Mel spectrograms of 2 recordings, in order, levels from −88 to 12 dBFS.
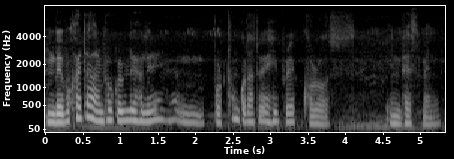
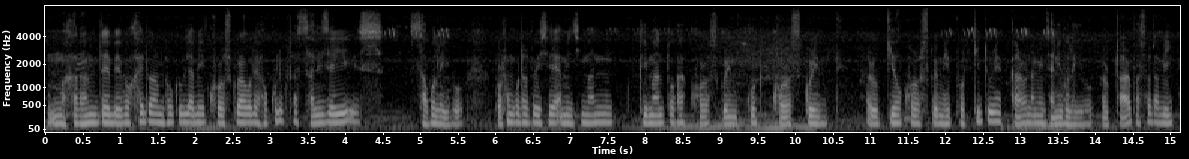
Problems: constant background noise, background conversations at intervals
